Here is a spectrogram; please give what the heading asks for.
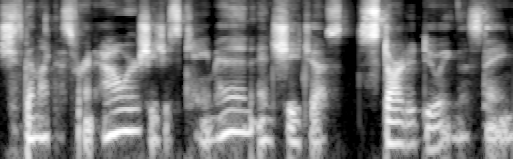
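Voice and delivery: hushed whispered talk. Retelling what midwives said during labor: imitating midwives whispering. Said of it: "hearing some of the midwives whispering".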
